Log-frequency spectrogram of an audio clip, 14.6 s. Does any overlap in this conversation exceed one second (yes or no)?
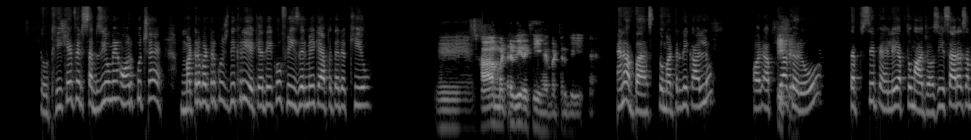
no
